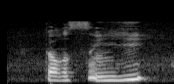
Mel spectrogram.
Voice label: "togs sẽn yɩ", Mooré

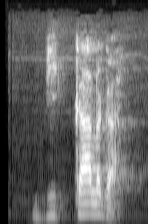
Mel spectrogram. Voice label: "bikalga", moore

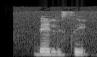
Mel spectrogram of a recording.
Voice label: "belse", Mooré

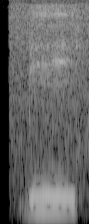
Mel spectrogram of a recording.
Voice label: "bɩɩ", Mooré

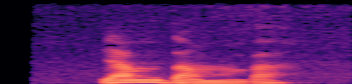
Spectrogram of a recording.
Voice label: "yam-dãmba", Moore

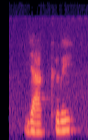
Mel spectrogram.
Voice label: "yakre", Moore

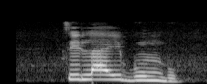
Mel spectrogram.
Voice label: "tɩlae bũmbu", moore

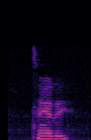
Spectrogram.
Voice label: "tẽre", Moore

